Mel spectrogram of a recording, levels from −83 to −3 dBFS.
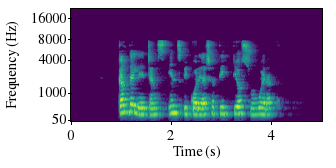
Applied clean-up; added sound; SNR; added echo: none; none; none; reverberation time 0.3 s.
